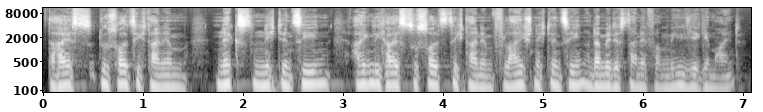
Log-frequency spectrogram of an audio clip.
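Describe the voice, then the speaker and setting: Husky-voiced man preaching a sermon. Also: mid-range voice, fairly even intonation, fairly quick. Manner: reads Bible verses aloud and explains them, addressing listeners directly; rhetorical questions and asides to the congregation. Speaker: pastor.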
